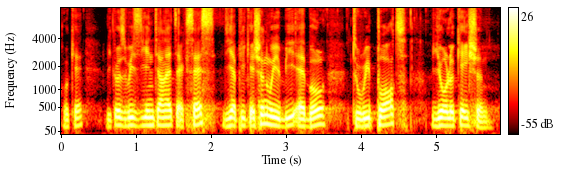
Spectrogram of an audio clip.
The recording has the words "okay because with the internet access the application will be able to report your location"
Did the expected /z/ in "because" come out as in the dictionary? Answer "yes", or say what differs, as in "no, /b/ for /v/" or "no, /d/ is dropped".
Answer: yes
